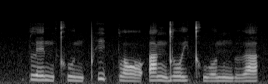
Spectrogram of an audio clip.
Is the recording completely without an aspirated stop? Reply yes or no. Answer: no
